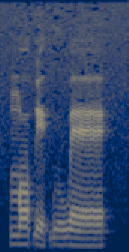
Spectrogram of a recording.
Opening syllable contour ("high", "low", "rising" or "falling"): high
